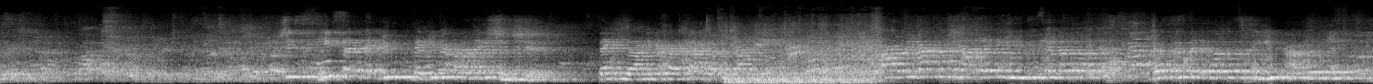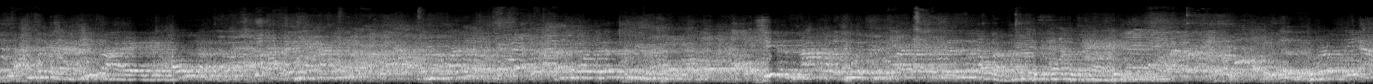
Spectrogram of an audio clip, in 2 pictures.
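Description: A young man speaks loudly through a microphone into an echoing hall.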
